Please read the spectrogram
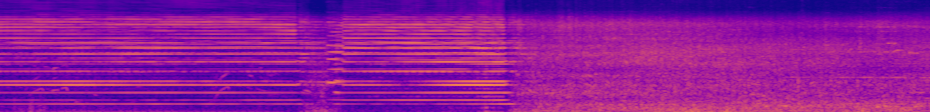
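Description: Darjeeling Himalayan Railway narrow-gauge diesel locomotive sounding a long steady horn blast, broken once briefly about halfway through and then resuming louder. The horn stops about eight seconds in, giving way to the rumble and clatter of the toy train's coaches rolling past close by.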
